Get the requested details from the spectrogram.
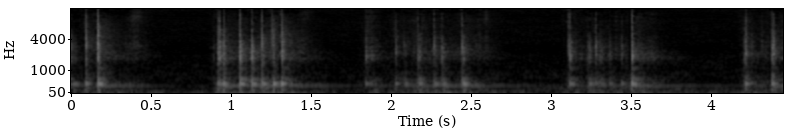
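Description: Fingertips and nails scratch and rub over the hollow, glossy, striped wooden bowl back of a mandolin, across its varnished staves. Four bursts of quick, bright clicking taps and scratches come in uneven clusters, each fading into a brief papery rustle over a faint steady tone.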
